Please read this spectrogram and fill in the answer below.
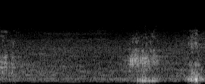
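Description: Steady low background hiss from the recording, with a short, faint voice sound, a murmur or breath, about one and a half seconds in.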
